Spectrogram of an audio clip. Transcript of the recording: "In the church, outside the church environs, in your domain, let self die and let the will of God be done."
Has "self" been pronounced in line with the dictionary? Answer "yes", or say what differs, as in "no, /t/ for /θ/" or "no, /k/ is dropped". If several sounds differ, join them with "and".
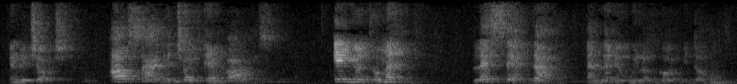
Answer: no, /l/ is dropped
